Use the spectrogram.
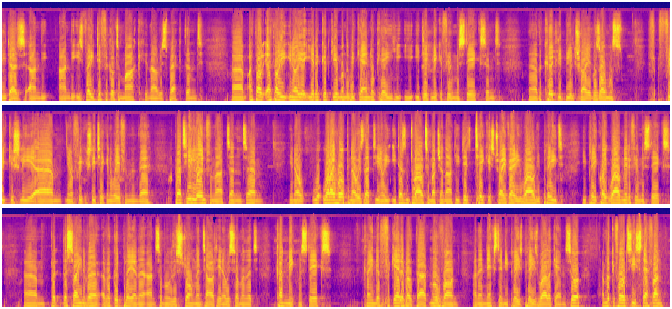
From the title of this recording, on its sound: a live audience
